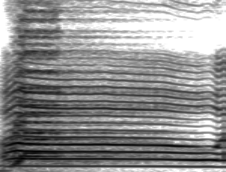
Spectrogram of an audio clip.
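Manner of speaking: loud sudden exclamation; startled oh. Real, not acted. Owner sees Athena flirt with her, startled loud oh. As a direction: caught off guard, burst out.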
